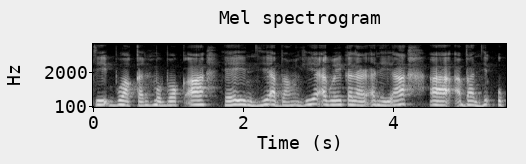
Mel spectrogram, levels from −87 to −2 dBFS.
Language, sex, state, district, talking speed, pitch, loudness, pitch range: Mizo, male, Mizoram, Aizawl, 260 wpm, 190 Hz, -18 LUFS, 175-195 Hz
